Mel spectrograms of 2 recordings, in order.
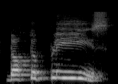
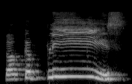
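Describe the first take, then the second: First: Slow, drawn-out plea to the doctor; anxious pleading. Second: Very slow plea pitched higher; more desperate pleading. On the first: Patient slowly begging the doctor for help, anxious plea. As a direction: beg slowly, worried for your health. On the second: Anxious patient begging the doctor again, higher and more desperate. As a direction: stretch it out, begging harder. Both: Retold or imitated. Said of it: "This will be the pleading of Arsalb".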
